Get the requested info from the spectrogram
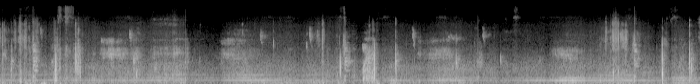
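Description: Tennis balls struck with a racket on slow-swing topspin kick serves: a few sharp pops spread out, each with a smaller knock of the ball landing, over a steady low hum.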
